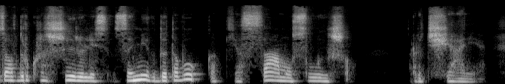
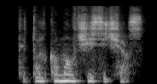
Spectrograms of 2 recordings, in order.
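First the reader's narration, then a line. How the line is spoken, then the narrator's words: Whispered. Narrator (Russian): шепнул я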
